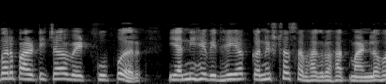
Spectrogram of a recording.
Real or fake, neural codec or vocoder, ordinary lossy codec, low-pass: real; none; none; 7.2 kHz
